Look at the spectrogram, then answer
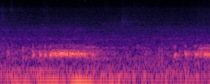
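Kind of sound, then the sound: bird, pigeons cooing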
